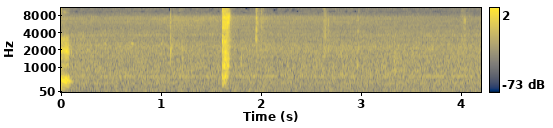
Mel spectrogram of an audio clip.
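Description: A person spitting once, a short sharp spit about a second and a half in: a dipper spitting out tobacco juice.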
